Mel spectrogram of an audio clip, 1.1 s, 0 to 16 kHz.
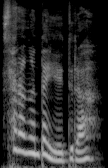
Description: cleric_f_voc_social_04.wav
